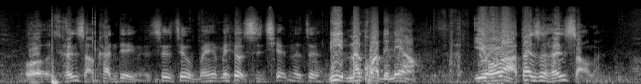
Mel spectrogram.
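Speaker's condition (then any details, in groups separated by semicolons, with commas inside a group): No condition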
